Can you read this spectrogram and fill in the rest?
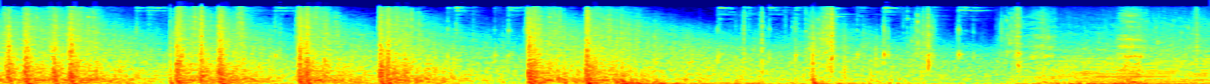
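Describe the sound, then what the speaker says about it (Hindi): Sharp gunshots and bursts of automatic fire crack out repeatedly over a rumbling background of heavy shelling, loud and close, in a battle at the Line of Control with Pakistani forces. "उन्होंने गोलाबारी तेज कर दी।"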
